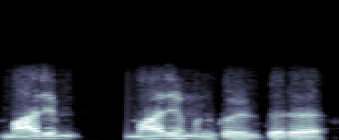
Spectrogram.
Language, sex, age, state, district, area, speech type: Tamil, male, 30-45, Tamil Nadu, Kallakurichi, urban, conversation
